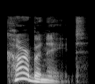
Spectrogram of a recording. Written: carbonate

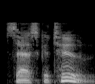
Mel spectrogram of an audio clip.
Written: saskatoon

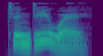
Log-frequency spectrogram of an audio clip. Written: thandiwe

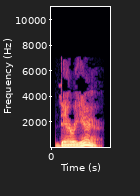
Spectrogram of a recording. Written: derriere

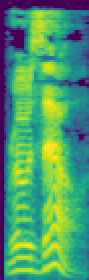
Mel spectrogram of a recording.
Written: roselle

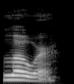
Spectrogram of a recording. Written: lower

